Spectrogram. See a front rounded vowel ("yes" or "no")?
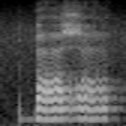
no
